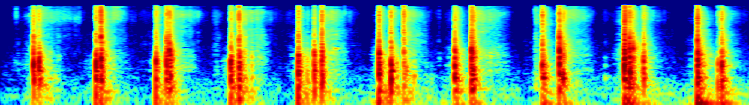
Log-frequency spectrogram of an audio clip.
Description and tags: Cigarette pack dropped
pack of cigarettes dropped on wood table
